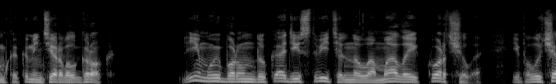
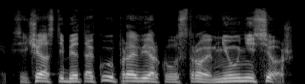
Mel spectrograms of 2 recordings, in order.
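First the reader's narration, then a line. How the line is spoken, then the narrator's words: Snapping back. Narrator (Russian): Цапля огрызнулся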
